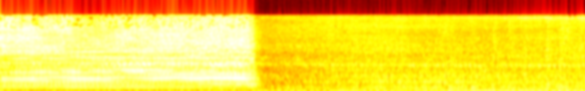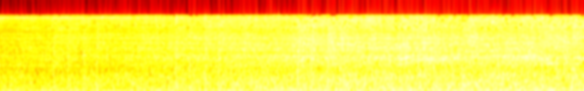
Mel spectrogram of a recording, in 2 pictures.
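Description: Diesel locomotive's air horn sounding a held multi-note chord at a grade crossing, cutting off sharply about three seconds in. Then coal hopper cars roll past on the rails, the rumble building steadily louder.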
